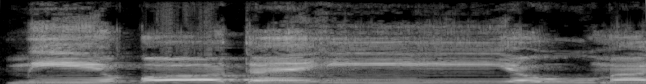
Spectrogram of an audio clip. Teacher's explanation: تو ہمیں ملا کر اس طرح پڑھنا ہے، میقاتین یوما، میقاتین یوما، تنوین کے بعد میں یا آ رہا ہے یرملون میں سے، تو یہاں پر ہوگا ادغام، تا کو ہم ملا دیں گے یا میں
